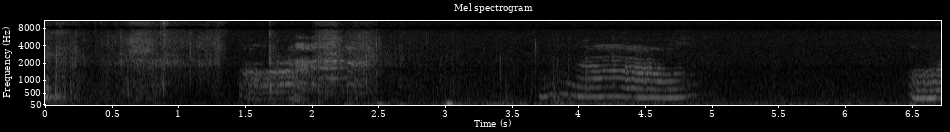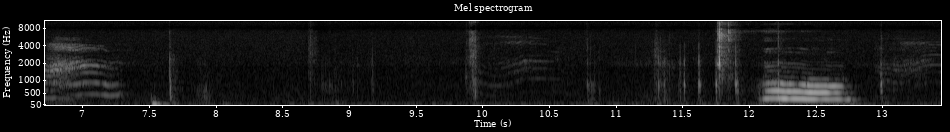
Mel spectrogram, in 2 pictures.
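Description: A house cat meowing several times in short, distinct calls spaced apart, close by, between quiet moments with small clicks and a person talking softly.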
